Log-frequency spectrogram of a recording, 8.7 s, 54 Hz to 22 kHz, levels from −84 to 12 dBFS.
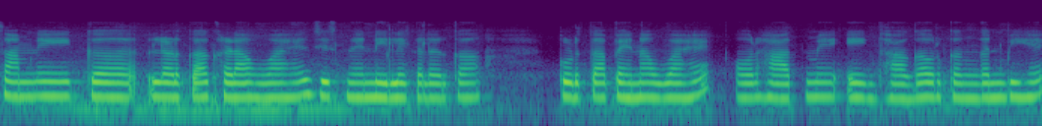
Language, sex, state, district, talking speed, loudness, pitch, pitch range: Hindi, female, Chhattisgarh, Korba, 160 wpm, -15 LUFS, 210 Hz, 210-220 Hz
